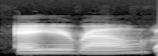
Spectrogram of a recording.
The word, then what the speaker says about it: Aurel: Aurel. – Yes, I'm doing the AU as in AU, and you're doing it as an O.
